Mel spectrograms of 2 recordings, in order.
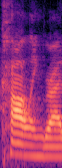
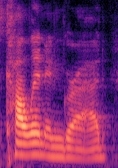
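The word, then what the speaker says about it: Kaliningrad: back to Colleen rod it's not Colleen right it's Cullen and grad I just say Collin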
